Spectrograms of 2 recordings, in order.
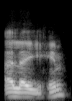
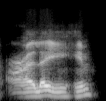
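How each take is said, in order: First: "alayhim" opened on a plain "a"; ain lost. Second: "alayhim" opened with a strong throat ain; clear ain. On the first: Teacher shows what to avoid, ain dropped. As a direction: start "alayhim" like an alif, no throat sound. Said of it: "and not alayhim". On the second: Teacher shows the right reading, clear ain. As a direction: squeeze the throat on the first sound of "alayhim". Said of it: "here the ain, make sure you're reading". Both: Shown as a demonstration.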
